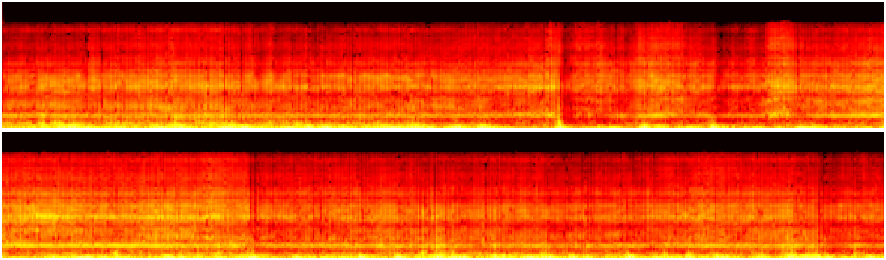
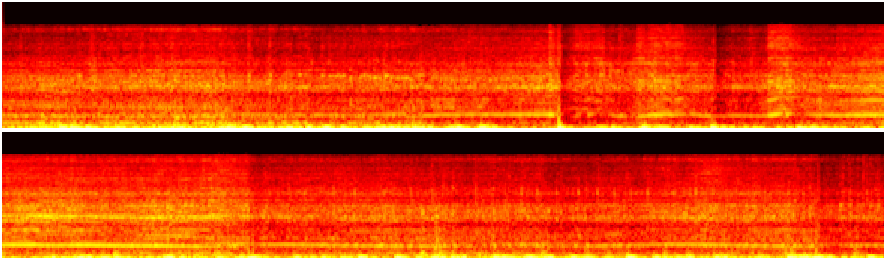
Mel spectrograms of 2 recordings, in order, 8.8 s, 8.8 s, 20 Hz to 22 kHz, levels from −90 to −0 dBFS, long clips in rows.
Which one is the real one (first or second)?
second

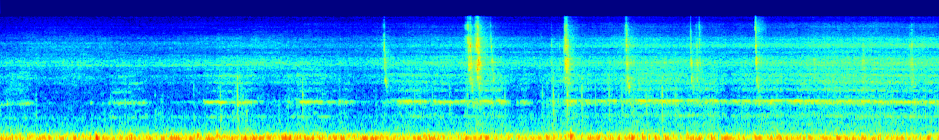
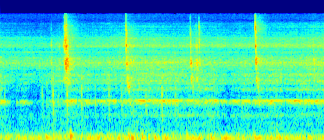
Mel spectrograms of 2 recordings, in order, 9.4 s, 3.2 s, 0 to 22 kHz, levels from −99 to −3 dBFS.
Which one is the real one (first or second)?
second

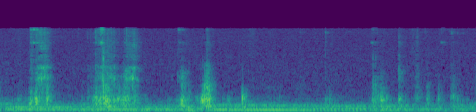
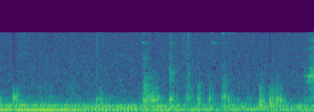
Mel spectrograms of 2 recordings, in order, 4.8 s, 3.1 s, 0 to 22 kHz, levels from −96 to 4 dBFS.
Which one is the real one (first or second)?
second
